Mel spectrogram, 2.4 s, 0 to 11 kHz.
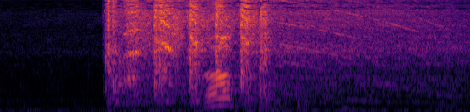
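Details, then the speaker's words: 2006 Toyota Camry automatic, probably 2.0, no-start after alternator replacement; fuses, relays, battery and fuel pump checked: starter cranks about a second then stops without engine catching; crank no-start. "so hindi pa naman siya starting cranking pa lang so pagka naging Dito dapat aandar na siya"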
